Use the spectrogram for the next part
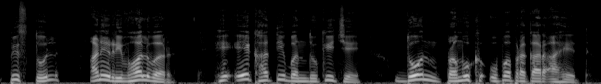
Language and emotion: Marathi, neutral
